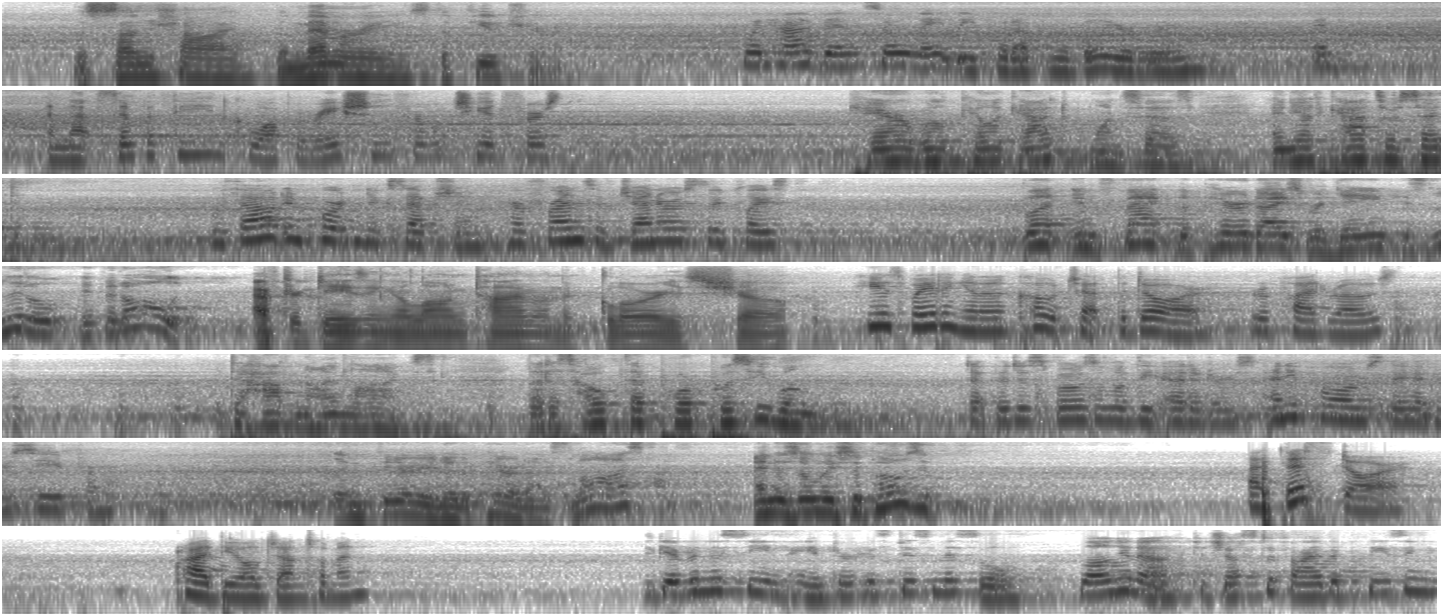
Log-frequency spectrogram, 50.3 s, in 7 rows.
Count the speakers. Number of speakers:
8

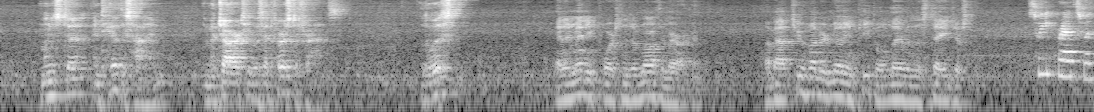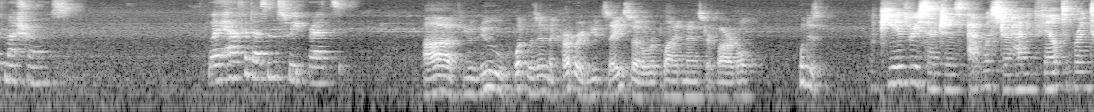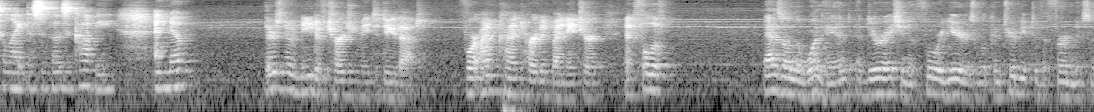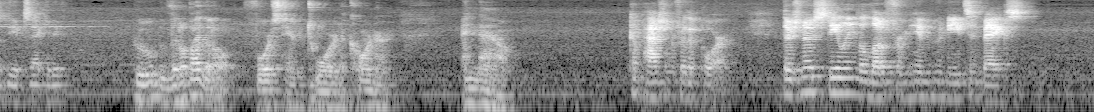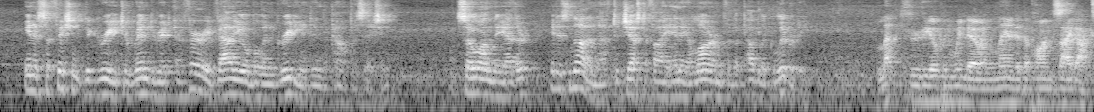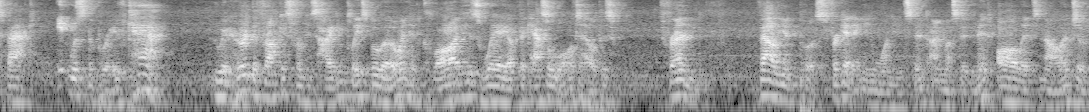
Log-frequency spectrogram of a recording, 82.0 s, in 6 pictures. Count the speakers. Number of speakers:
8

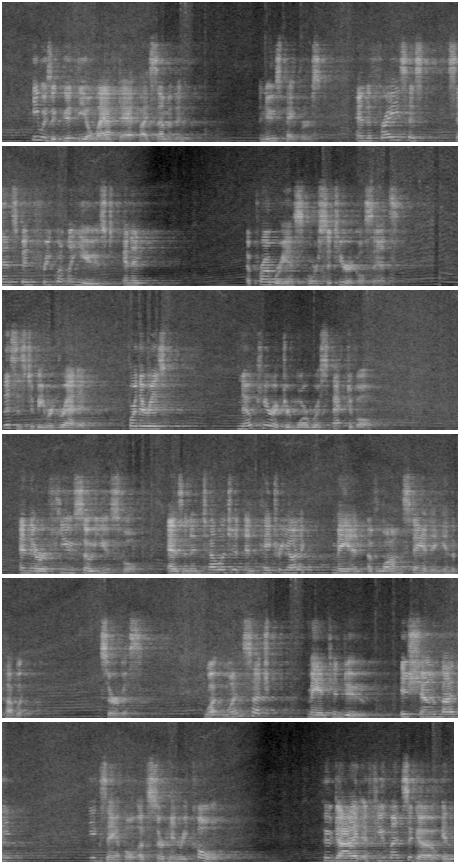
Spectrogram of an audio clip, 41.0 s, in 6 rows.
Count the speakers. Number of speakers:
1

